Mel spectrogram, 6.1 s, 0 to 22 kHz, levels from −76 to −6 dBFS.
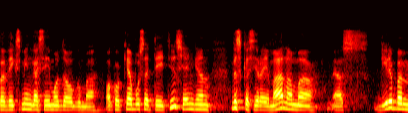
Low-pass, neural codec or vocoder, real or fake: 7.2 kHz; codec, 16 kHz, 2 kbps, X-Codec, WavLM features, trained on Multilingual LibriSpeech; fake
